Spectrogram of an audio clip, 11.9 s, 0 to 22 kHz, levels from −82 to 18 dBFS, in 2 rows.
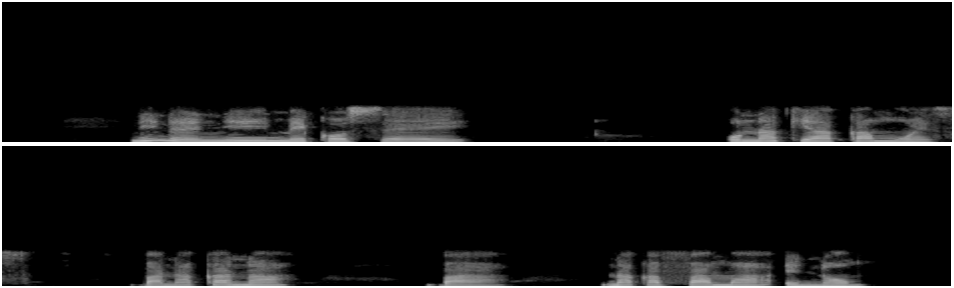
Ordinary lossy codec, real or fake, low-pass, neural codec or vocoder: Opus, 24 kbps; real; 5.4 kHz; none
